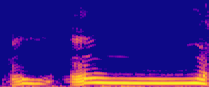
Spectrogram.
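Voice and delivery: high howling "oh, oh"; wolf howl. Pretend. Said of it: "and then I'll go".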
